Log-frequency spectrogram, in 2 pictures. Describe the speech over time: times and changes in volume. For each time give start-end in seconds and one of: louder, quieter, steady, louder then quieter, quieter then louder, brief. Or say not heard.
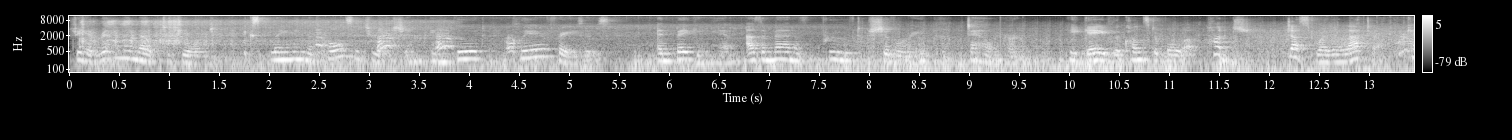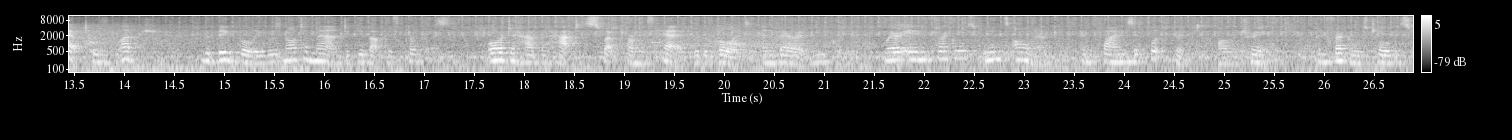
0.0-26.8 steady.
